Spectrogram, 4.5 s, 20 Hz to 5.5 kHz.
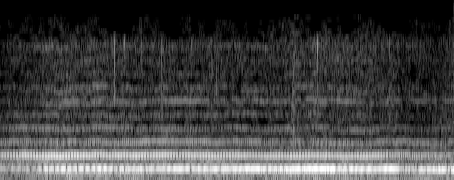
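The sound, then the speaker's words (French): An air raid alert siren in the Paris region, March 1942, sounding in the morning before an Allied bombing raid, wails in a steady, sustained tone, holding one loud pitch with bright harmonics and a faint rumble beneath, with no voices present. “Ce matin, l'alerte a sonné.”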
